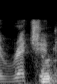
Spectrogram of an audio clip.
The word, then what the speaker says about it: wretched: right so that's why whenever you have a a word with an ed ending okay and it is acting as an adjective all right we then pronounce the Ed we say Wicked okay like a wretched woman okay a wretched woman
